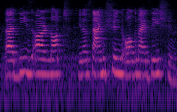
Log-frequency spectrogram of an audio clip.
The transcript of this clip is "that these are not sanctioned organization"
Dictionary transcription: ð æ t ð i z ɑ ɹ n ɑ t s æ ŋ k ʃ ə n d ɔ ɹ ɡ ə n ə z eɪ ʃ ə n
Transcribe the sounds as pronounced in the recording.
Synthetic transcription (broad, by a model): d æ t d i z ɑ ɹ n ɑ t s æ ŋ k ʃ ə n d ɔ ɹ ɡ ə n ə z eɪ ʃ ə n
